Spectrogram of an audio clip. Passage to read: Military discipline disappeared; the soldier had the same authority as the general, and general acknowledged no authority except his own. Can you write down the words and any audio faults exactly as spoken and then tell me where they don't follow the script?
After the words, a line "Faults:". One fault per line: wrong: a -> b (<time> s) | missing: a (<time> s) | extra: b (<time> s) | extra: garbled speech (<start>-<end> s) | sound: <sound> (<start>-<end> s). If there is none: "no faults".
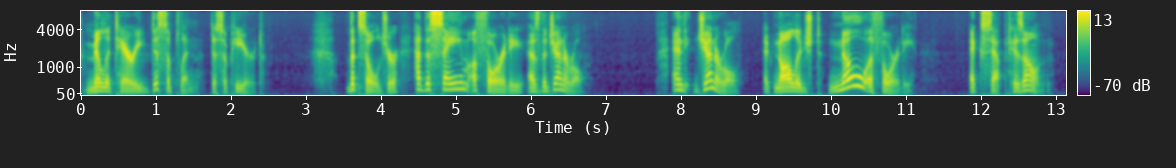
Military discipline disappeared; the soldier had the same authority as the general, and general acknowledged no authority except his own.
Faults:
no faults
